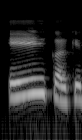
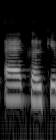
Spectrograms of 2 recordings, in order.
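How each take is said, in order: First: ए held long, as in "day". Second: ए short and open as in "apple". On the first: Teacher introducing the long vowel, drawn-out ए. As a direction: say ए करके with a long, closed ay. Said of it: "अब यहाँ पर long रहेगा". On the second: Teacher recalling the short sound, open ए. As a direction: say ए करके with the apple vowel. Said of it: "इसको जैसे एप्पल में हम short". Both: Shown as a demonstration.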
